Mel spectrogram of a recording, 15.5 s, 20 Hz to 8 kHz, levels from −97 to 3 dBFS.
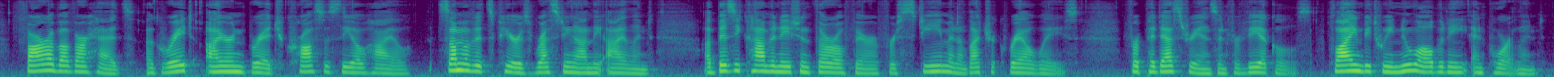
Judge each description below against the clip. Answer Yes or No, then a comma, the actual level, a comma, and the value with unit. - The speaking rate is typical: Yes, average, 150 wpm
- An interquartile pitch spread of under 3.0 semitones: No, average, 4.4 semitones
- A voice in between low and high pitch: Yes, medium, 150 Hz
